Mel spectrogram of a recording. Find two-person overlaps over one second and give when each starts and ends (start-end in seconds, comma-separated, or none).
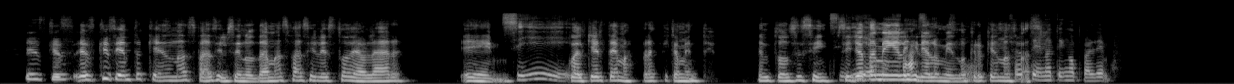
8.3-9.6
